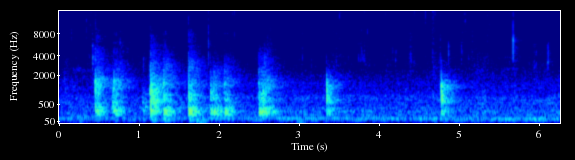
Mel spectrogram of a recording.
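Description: Staffordshire bull terrier licking and nibbling at its own foreleg and paw: a quick run of wet licks and chews in the first few seconds, then two more, spaced apart.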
